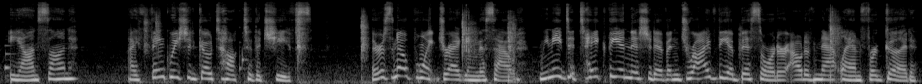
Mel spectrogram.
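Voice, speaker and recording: A woman playing a laid-back, sharp-witted shaman in a video game, with a drawling, nonchalant delivery. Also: a little high, expressive, moderate pace, background noise, lightly acted. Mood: decisive.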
